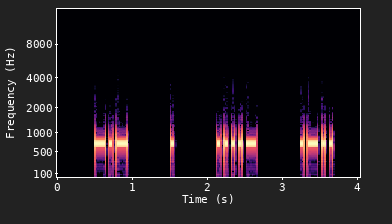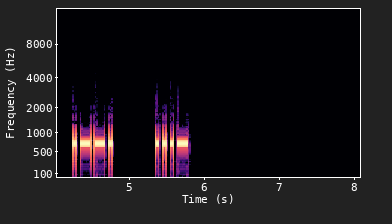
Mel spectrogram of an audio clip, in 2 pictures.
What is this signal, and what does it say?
Morse code, heard as a keyed tone, about 25 wpm, spaced as for 12 wpm, 700 Hz. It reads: KE4LPV
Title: USA Call Signs - 6 Characters - 4x Character Spacing - 25wpm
